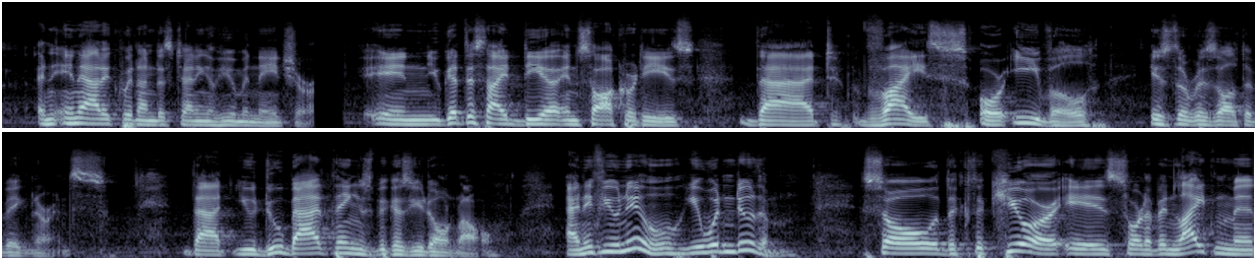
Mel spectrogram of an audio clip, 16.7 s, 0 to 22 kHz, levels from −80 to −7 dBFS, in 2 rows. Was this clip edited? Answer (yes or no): yes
